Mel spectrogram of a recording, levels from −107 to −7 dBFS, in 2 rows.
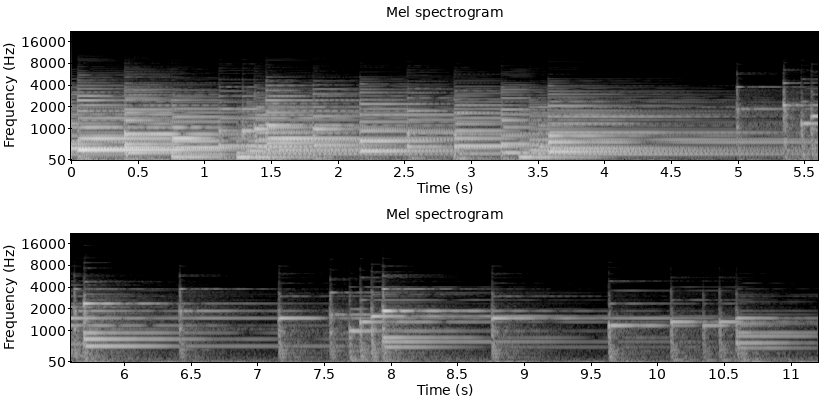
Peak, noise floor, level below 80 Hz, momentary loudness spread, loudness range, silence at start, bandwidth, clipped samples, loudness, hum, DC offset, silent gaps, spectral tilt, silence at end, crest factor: -14 dBFS; -55 dBFS; -58 dBFS; 19 LU; 9 LU; 0 s; 5.8 kHz; under 0.1%; -32 LUFS; none; under 0.1%; none; -9 dB/octave; 0 s; 18 dB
